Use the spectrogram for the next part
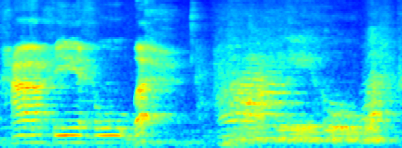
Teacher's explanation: Kemudian ha tengah tenggorokan.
